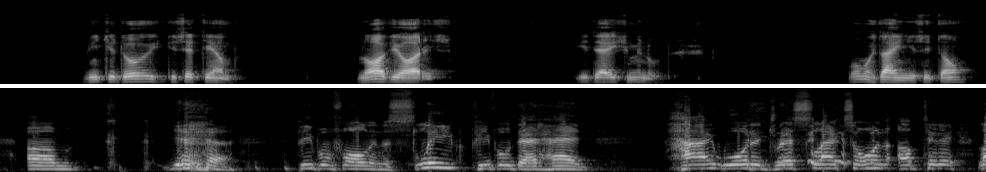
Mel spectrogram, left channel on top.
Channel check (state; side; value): different; both; correlation 0.00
